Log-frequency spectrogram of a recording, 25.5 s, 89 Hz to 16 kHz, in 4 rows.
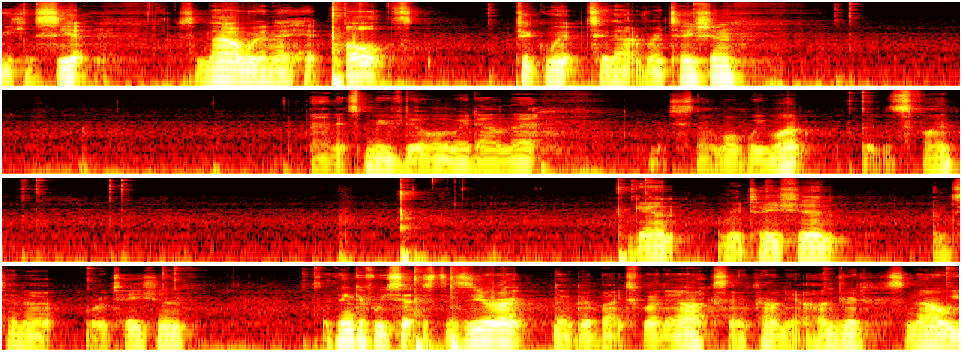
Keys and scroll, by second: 15.4 r, 21.9 0, 22.1 Return.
